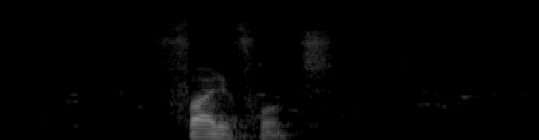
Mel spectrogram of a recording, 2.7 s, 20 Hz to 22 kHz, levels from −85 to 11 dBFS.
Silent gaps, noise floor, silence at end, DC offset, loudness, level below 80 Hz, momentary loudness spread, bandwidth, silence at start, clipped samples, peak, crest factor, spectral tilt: none; -80 dBFS; 1.05 s; under 0.1%; -48 LUFS; -88 dBFS; 20 LU; 16.5 kHz; 0.8 s; under 0.1%; -30 dBFS; 24 dB; -4.5 dB/octave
